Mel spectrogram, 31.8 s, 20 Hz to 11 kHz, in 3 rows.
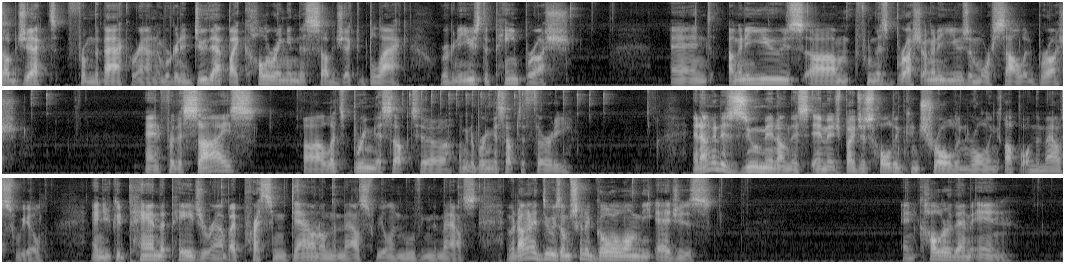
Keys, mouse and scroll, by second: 5.7 click, 8.6 click, 11.1 click, 14.7 click, 16.4 click, 20.5-21.5 ctrl+scroll up 4, 22.6 click, 22.7 middle click, 22.8 click, 23.3 middle click, 23.4 click, 24.0 middle click, 24.2 click, 24.9 middle click, 25.1 click, 25.5 middle click, 27.7-31.8 drag.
